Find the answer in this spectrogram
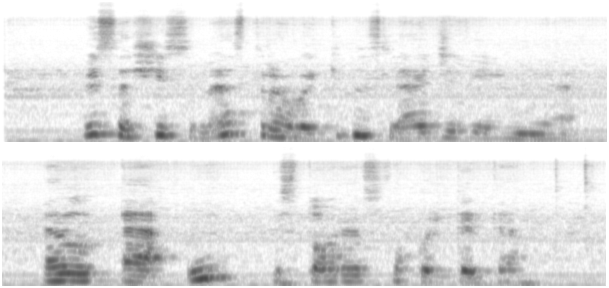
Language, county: Lithuanian, Utena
